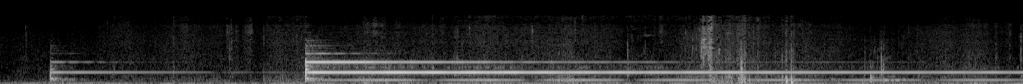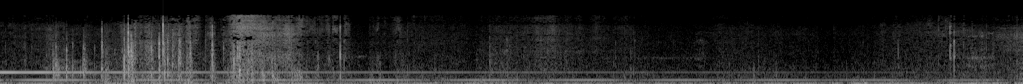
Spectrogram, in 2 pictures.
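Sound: bell ringing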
